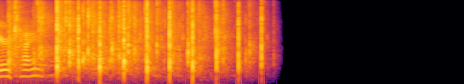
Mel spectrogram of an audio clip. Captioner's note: applause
